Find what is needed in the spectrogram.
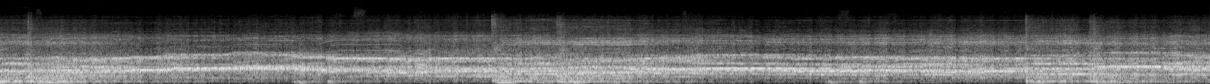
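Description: Recorded choral music with massed voices holding long, slowly shifting notes over a low accompaniment.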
